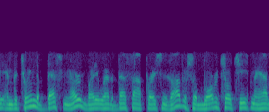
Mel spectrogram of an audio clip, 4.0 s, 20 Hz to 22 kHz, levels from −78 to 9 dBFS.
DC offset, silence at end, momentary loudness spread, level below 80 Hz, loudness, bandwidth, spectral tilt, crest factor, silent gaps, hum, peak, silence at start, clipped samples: under 0.1%; 0 s; 3 LU; -58 dBFS; -26 LUFS; 4.1 kHz; -11 dB/octave; 16 dB; none; none; -10 dBFS; 0 s; under 0.1%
